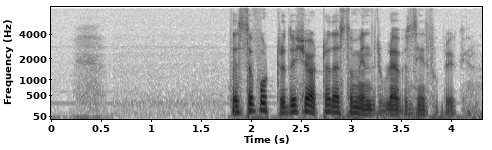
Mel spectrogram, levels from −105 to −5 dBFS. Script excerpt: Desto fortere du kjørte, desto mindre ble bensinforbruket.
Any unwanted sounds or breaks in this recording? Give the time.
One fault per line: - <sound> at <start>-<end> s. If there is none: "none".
none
